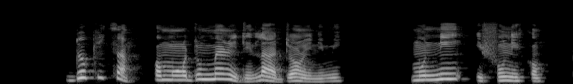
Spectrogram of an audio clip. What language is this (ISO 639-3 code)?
yor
